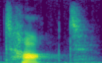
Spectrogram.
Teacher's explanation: The ed ending is pronounced as voiceless t when the base form of the verb ends with a voiceless sound other than t. Talk ends with k.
